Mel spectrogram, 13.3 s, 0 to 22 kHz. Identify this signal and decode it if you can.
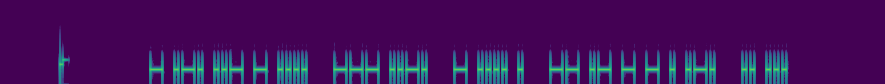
Morse code, heard as a keyed tone, about 20 wpm, 700 Hz. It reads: TRUTH OF THE MATTER IS
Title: Sets of 5 Words Encore2 20wpm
